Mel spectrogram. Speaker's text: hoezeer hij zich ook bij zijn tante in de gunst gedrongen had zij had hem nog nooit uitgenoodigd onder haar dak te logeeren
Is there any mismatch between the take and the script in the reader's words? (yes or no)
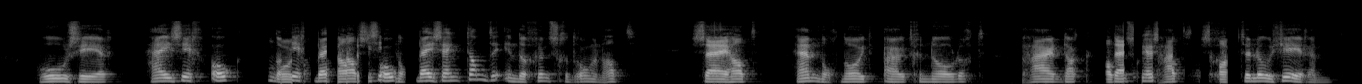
yes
